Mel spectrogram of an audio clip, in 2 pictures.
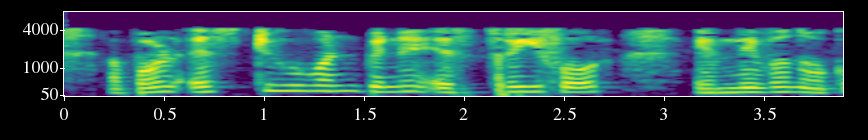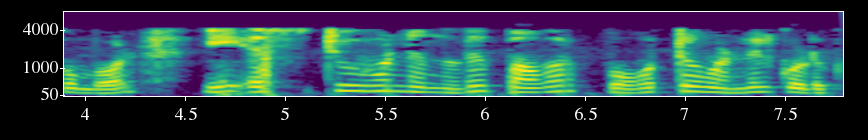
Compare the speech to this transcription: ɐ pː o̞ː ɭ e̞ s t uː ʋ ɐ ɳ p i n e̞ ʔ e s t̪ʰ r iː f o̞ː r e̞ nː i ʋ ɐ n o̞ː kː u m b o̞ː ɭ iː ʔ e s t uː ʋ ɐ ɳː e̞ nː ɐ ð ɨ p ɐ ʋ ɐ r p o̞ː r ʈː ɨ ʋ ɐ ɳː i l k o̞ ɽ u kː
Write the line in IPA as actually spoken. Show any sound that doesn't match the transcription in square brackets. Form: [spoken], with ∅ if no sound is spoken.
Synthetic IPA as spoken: ɐ pː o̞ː ɭ e̞ s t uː ʋ ɐ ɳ p i [nː] e̞ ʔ e s t̪ʰ r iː f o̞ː r e̞ nː i ʋ ɐ n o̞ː kː u m b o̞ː ɭ iː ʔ e s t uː ʋ ɐ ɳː e̞ nː ɐ ð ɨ p ɐ ʋ ɐ r p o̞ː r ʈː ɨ ʋ ɐ ɳː i l k o̞ ɽ u kː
